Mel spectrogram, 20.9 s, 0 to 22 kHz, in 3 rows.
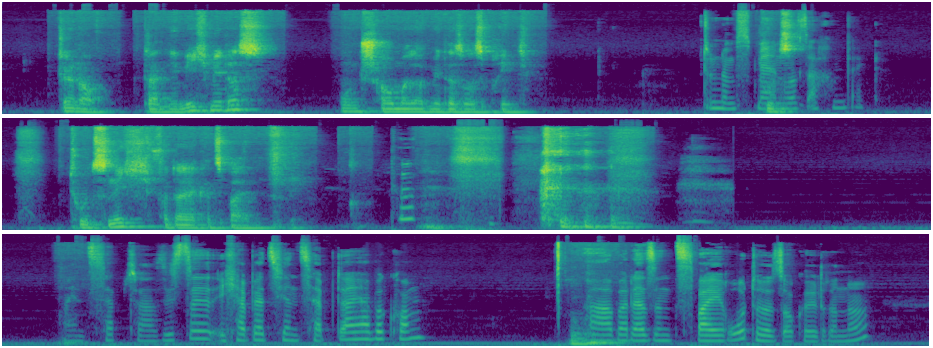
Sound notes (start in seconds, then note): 7.0 sniff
